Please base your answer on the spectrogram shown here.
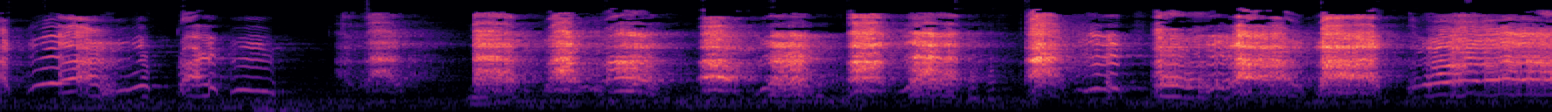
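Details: Pet cockatoo at bedtime, singing to avoid going to bed: opening rising-falling whistled notes, then a steady run of loud, harsh, rasping squawks about every half second, with faint talk in the background.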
